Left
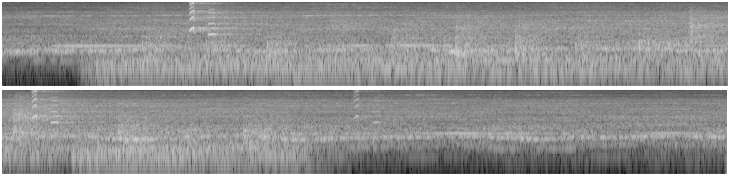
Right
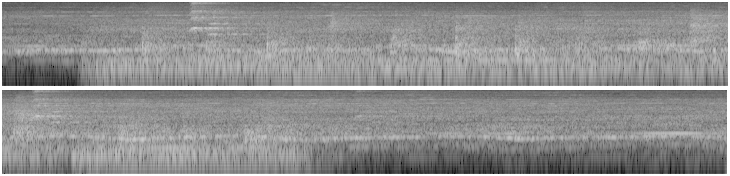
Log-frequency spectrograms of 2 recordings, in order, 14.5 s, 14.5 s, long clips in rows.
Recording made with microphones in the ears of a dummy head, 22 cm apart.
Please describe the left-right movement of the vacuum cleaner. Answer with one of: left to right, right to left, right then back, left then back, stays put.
left to right.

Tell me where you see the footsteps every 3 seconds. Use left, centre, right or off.
right, centre, left, left, off.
